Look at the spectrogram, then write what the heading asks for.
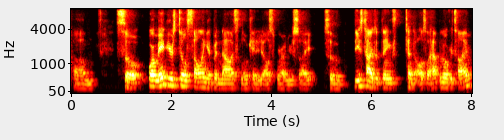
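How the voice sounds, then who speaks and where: Audible room echo fills the space. A man's voice is heard within it. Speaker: e-commerce consultant. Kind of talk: talk. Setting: livestream. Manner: halting, many fillers.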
